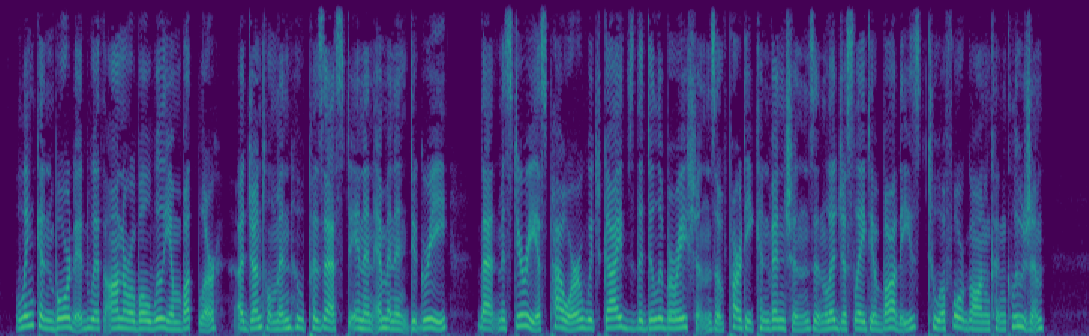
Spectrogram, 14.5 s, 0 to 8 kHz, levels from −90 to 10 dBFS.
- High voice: Yes, high, 195 Hz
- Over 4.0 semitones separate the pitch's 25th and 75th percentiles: No, average, 2.7 semitones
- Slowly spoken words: Yes, slow, 130 wpm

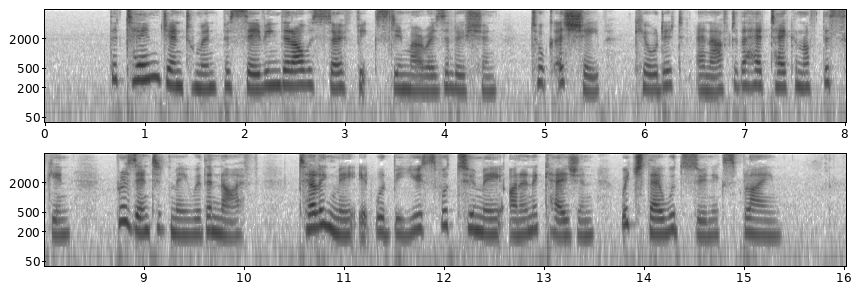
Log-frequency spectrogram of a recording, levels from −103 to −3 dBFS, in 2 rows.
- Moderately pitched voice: No, high, 200 Hz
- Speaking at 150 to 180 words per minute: Yes, average, 170 wpm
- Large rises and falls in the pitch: No, average, 3.9 semitones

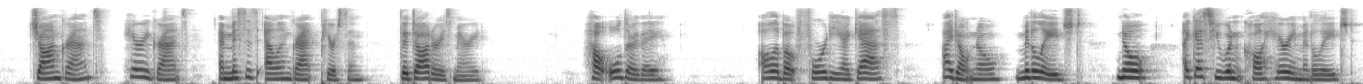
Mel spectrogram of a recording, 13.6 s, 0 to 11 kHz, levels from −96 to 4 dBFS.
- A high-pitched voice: Yes, high, 220 Hz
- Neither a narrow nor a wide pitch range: Yes, average, 4.4 semitones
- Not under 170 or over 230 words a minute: No, average, 160 wpm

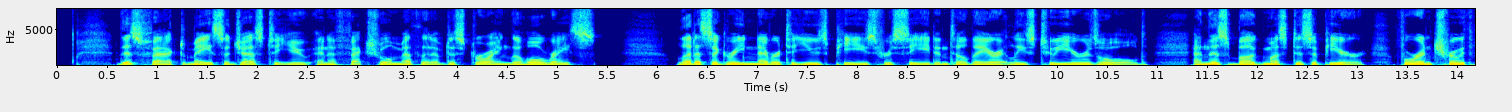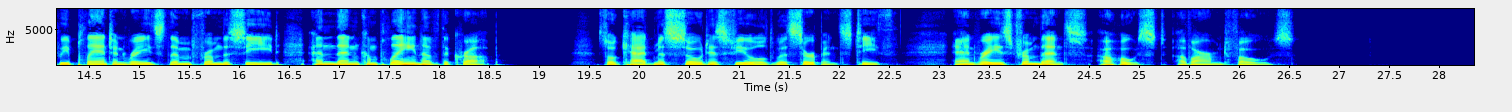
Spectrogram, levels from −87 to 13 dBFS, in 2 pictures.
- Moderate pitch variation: No, wide, 6.4 semitones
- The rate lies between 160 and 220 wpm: No, average, 150 wpm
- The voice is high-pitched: No, low, 135 Hz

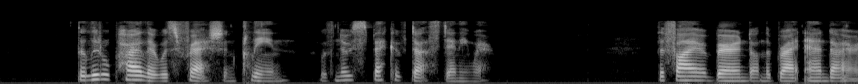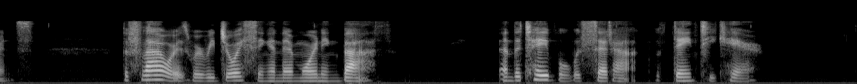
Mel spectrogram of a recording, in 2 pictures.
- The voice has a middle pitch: Yes, medium, 160 Hz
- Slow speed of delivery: Yes, slow, 130 wpm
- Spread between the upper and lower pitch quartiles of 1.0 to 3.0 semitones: No, average, 3.5 semitones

